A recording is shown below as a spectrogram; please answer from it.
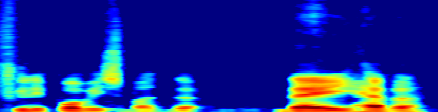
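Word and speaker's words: Filipović: stato aggiungere IT, quindi Filipoviti, invece di quella C strana. Però il suo nome reale, la sua pronuncia è Filipovic.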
